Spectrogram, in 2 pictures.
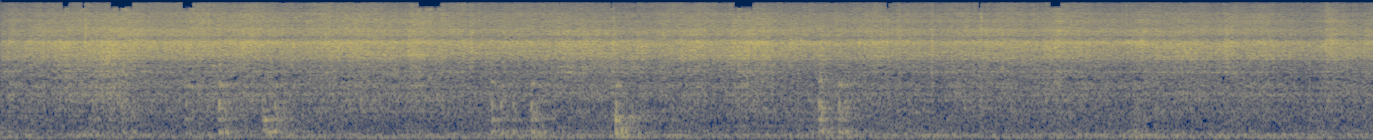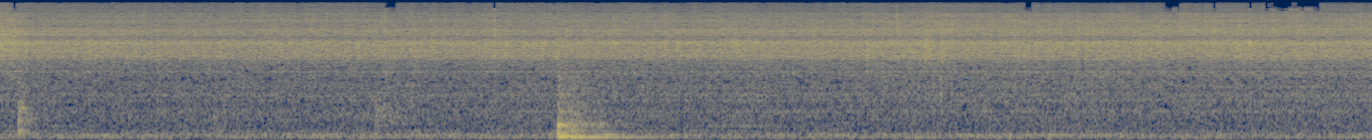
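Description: Boneless chicken pieces coated in garlic stir-frying in a pan, giving a steady close sizzle and hiss with occasional light scraping stirs throughout.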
